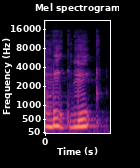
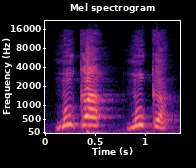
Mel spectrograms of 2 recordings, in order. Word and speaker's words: Muka Muka: Not Mook Mook. Muka Muka. M-U-K-A-M-U-K-A. Muka Muka. You gotta say it like that too.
